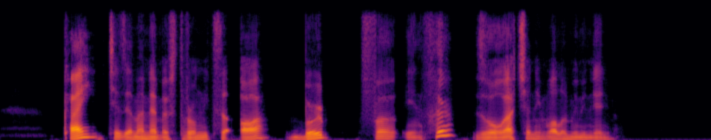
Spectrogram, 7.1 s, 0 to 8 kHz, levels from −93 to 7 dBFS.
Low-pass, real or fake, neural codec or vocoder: 7.2 kHz; fake; codec, 16 kHz in and 24 kHz out, 0.4 kbps, LongCat-Audio-Codec, four codebook decoder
